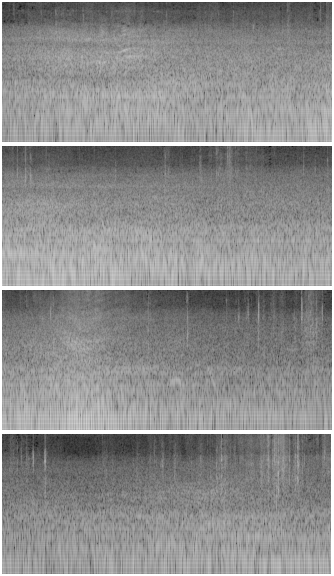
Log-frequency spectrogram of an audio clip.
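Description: A monkey rustles through dry leaves and grass.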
